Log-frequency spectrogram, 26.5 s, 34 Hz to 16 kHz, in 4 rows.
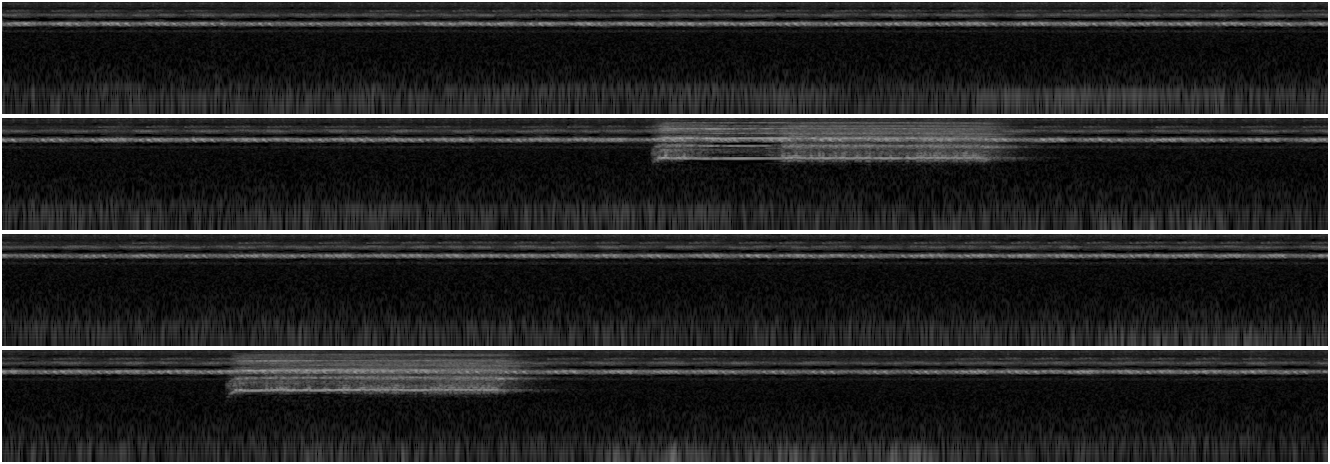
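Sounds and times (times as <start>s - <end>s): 
high-pitched insect chorus: 0.1s - 26.5s
young barn owl hissing screech: 9.9s - 11.8s, 21.0s - 22.6s.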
